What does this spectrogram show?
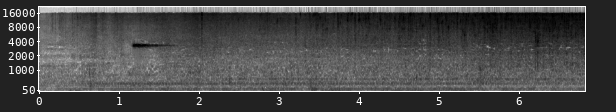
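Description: Floured quail frying in hot oil in a pan, the sizzle growing steadily louder. About a second in, a pet bird gives one short high chirp.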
